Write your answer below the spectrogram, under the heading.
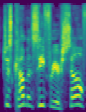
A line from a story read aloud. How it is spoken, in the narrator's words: pleaded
